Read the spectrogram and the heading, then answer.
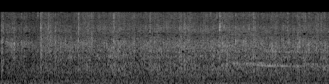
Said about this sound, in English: I like the way people are clapping.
